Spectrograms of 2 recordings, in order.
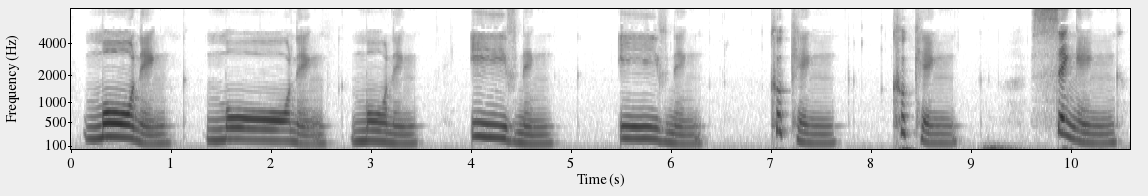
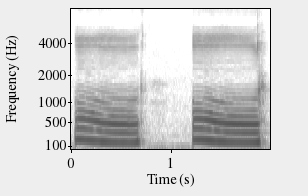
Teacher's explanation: you don't release the G you do an NG sound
